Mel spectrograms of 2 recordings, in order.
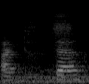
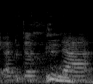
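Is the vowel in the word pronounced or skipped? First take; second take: skipped; pronounced. First: The E vowel is skipped in the word. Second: The E vowel is pronounced in the word. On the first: This is how southern speakers say it. "south Adukhta" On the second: This is how northern speakers say it. "north they say Adukhta"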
